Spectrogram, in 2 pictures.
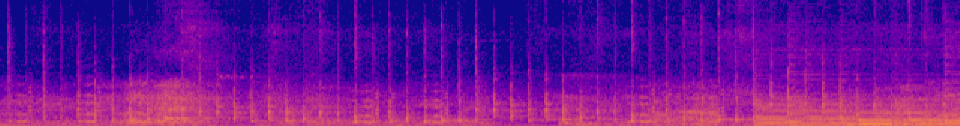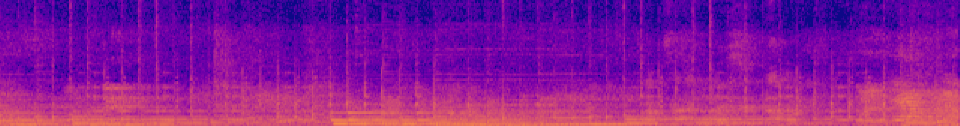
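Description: Background music over indistinct talk. The music comes in about five seconds in with steady held notes.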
